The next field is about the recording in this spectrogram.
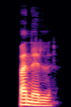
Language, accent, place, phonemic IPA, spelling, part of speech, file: French, France, Lyon, /pa.nɛl/, panel, noun, LL-Q150 (fra)-panel.wav
- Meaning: panel (group of people)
